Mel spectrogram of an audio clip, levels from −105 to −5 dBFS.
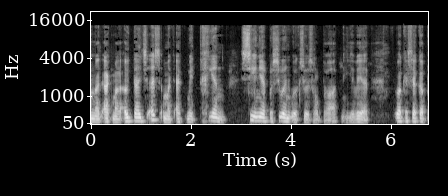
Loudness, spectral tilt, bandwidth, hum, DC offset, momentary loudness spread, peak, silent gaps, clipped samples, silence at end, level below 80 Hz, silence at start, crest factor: -24 LUFS; -4.5 dB/octave; 13.5 kHz; none; under 0.1%; 11 LU; -2 dBFS; none; under 0.1%; 0.05 s; -58 dBFS; 0 s; 22 dB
